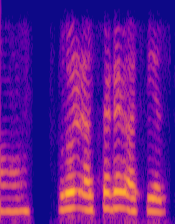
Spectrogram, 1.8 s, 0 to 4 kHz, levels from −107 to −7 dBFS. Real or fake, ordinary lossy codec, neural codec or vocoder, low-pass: fake; Opus, 64 kbps; codec, 16 kHz, 4 kbps, FreqCodec, smaller model; 3.6 kHz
